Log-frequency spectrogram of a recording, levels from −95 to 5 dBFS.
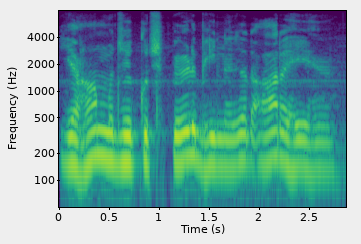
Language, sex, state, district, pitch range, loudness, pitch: Hindi, male, Madhya Pradesh, Bhopal, 145-165 Hz, -15 LUFS, 155 Hz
